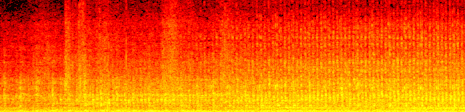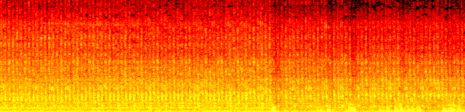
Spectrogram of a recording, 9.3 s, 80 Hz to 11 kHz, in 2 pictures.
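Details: Toyota Innova D4D diesel idling with a loud, rough knocking clatter about three knocks a second; codes P0106 manifold absolute pressure circuit and P0069 MAP/barometric pressure correlation.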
